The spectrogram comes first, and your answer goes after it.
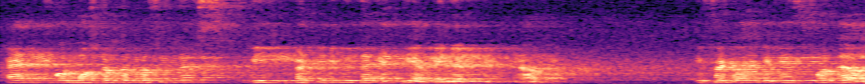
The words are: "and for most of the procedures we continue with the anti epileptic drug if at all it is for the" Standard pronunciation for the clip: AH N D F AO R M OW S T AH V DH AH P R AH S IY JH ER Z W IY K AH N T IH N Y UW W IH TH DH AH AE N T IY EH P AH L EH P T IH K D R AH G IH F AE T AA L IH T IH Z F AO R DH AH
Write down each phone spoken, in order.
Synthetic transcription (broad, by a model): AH N D F AO R M OW S T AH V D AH P R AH S IY JH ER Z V IY K AH N T IH N Y UW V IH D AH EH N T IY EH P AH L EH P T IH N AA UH IH F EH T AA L IH T IH Z F AO R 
